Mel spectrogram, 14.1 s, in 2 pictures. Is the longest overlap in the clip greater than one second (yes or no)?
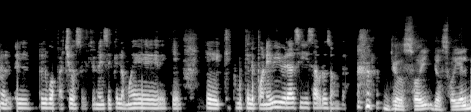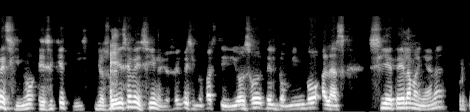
no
